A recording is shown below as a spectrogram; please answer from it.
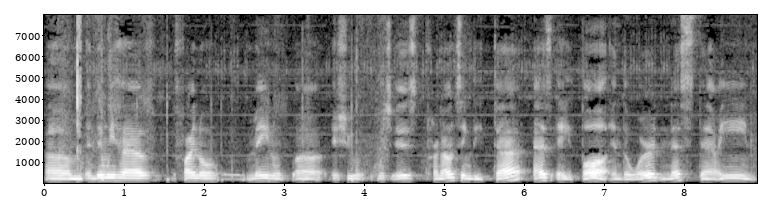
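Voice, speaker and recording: A man's voice: medium pitch, steady tone, slow, hardly any pauses, darkish tone, a little hiss or hum, low-quality recording. A man giving a casual tajweed lesson as a Quran recitation teacher, repeating words for emphasis.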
